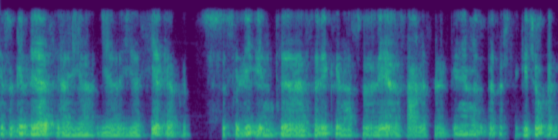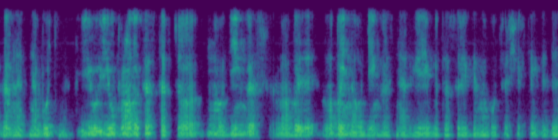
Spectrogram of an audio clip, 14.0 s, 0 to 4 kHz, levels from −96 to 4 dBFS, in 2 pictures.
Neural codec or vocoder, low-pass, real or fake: vocoder, 22.05 kHz, 80 mel bands, HiFi-GAN; 3.6 kHz; fake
